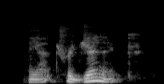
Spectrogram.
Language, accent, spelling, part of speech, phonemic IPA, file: English, Southern England, iatrogenic, adjective, /aɪˌætɹəˈd͡ʒɛnɪk/, LL-Q1860 (eng)-iatrogenic.wav
- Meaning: Induced by the words or actions of the physician or by medical treatment or diagnostic procedure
